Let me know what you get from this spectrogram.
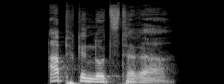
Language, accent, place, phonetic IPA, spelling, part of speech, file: German, Germany, Berlin, [ˈapɡeˌnʊt͡stəʁɐ], abgenutzterer, adjective, De-abgenutzterer.ogg
- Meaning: inflection of abgenutzt: 1. strong/mixed nominative masculine singular comparative degree 2. strong genitive/dative feminine singular comparative degree 3. strong genitive plural comparative degree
